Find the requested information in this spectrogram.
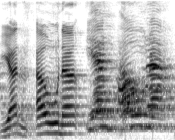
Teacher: हमने गुन्ना इसलिए नहीं किया क्योंकि नून साकिन के बाद हमज़ा हुरूफ़े हल्क़ी में से आ रहा है।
